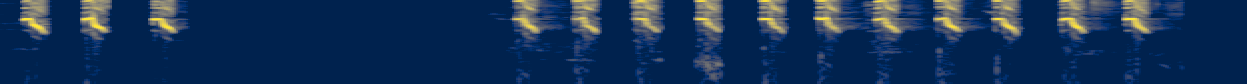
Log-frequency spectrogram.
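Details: A male bar-winged prinia sings at full volume for luring wild birds; three quick falling notes, a gap, then a long even series of high descending chirps at about three per second.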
